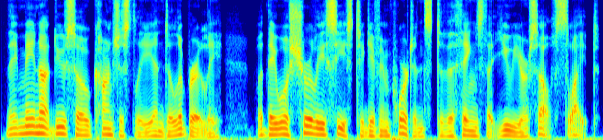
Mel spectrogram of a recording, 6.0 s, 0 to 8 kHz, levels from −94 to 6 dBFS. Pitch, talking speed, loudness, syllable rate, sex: 110 Hz, 230 wpm, -19 LUFS, 6.6 syllables/s, male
